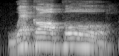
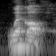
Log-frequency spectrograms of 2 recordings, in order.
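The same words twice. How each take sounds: First: Emphatic wake-up call. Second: Said in the usual way. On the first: Real, not acted. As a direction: WAKE UP called out louder, drawn-out oh. Repeats the call louder.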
